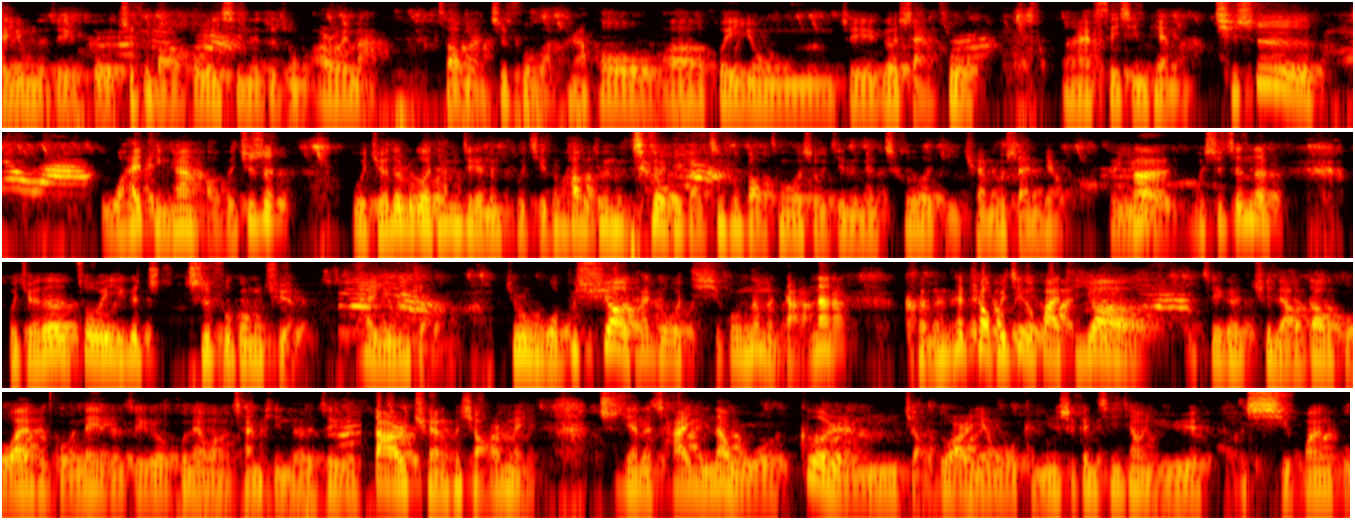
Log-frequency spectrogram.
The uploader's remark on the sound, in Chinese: 这是与《比特新声》在公共绿地区域进行的一次无明确固定主题的串台聊天特别节目。虽然周围来自幼儿与麻雀的杂音和室外录制造成的音质下降也许会对收听者造成负担，但这样的环境却令对话者非常放松，口无遮拦。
